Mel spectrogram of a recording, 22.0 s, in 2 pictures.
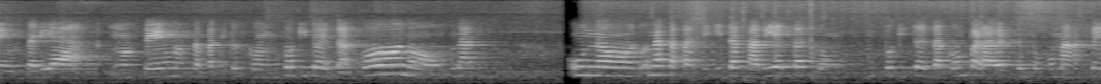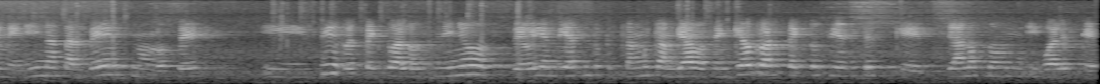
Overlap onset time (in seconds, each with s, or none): none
